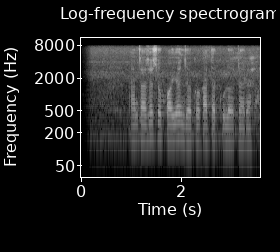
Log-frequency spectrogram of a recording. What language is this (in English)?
Javanese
